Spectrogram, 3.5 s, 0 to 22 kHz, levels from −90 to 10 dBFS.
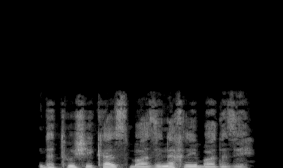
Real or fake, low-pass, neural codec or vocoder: fake; 9.9 kHz; vocoder, 24 kHz, 100 mel bands, Vocos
